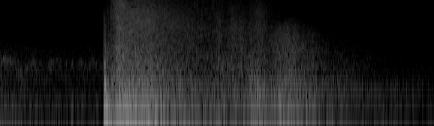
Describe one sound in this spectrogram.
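A fiery blast whooshes.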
